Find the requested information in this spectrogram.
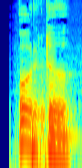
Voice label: "Urdu", Urdu

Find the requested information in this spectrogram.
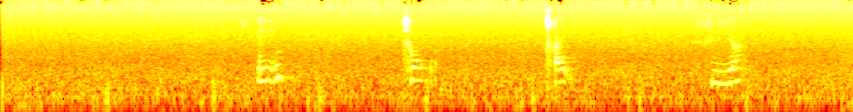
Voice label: numbers, danish

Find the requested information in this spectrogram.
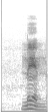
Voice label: "mem", Hebrew

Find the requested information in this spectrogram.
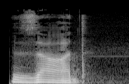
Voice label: "zaad", urdu

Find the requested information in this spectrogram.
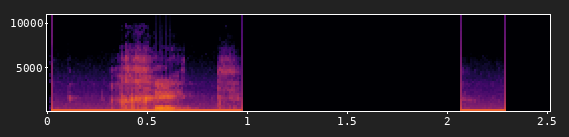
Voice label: "het", Hebrew

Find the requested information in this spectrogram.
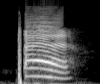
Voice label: "p", tigrinya, alphabet sounds

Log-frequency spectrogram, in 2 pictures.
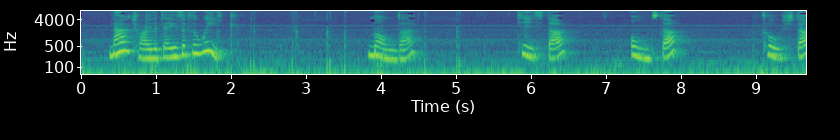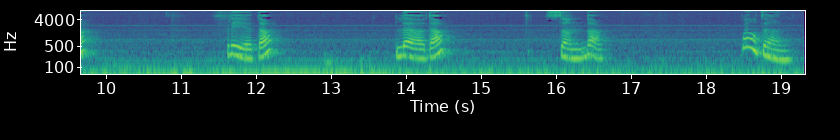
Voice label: DAYS OF THE WEEK, swedish

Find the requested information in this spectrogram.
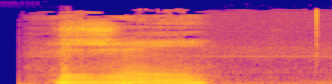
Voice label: "zhe", urdu

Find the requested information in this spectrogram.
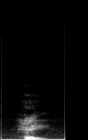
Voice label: "hei", Hebrew

